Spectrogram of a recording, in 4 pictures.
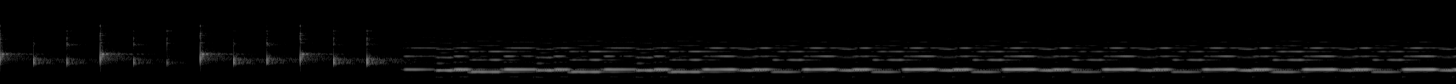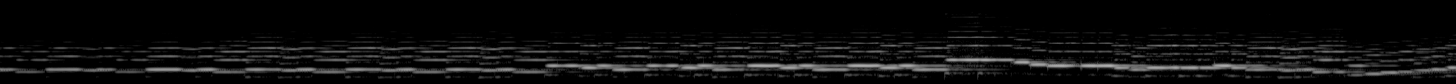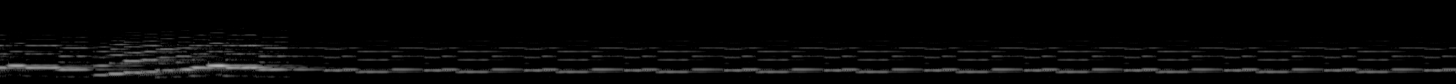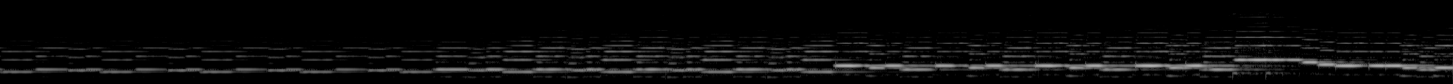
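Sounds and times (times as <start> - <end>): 
flute duet: 4.0 - 58.2.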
